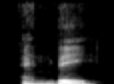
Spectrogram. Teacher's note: The n assimilates to so when you say it quickly, you're actually more likely to say MB. Also, the stress in the abbreviation NB is normally on the second syllable, the B, NB, whereas in the word NB, it's on the first syllable, all of which adds to the sense that the word itself is very, fluid.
